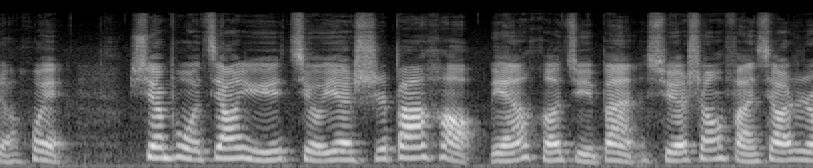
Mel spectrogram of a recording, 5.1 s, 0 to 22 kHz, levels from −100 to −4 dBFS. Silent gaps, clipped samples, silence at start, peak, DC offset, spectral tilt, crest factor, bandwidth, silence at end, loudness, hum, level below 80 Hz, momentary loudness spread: none; under 0.1%; 0 s; -8 dBFS; under 0.1%; -4 dB/octave; 16 dB; 16 kHz; 0 s; -24 LUFS; none; -58 dBFS; 6 LU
